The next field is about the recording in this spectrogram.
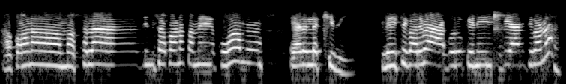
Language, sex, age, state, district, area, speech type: Odia, female, 30-45, Odisha, Dhenkanal, rural, conversation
